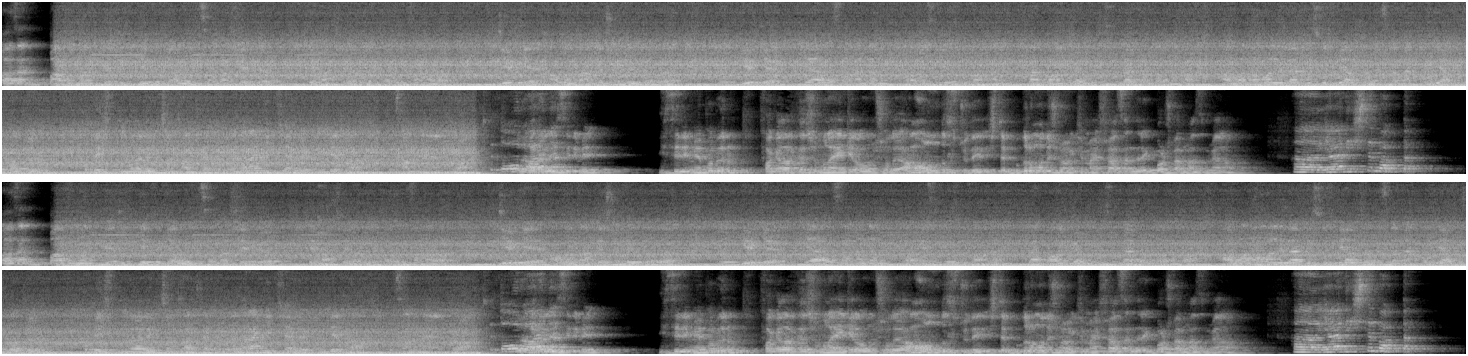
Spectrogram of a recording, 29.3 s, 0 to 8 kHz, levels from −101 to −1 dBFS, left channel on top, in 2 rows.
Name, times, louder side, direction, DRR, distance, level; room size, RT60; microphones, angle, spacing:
voice 1, 0.0-20.6 21.2-27.0, equal, 15° left, -1 dB, 0.7 m, -30 dB
sound 1, 0.5-19.4, equal, 90° left, 0.5 m, -25 dB
voice 2, 19.5-20.3 27.6-28.7, right 2 dB, 40° right, -4 dB, 1.5 m, -31 dB
5.0 x 2.2 x 3.8 m, 0.72 s
head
